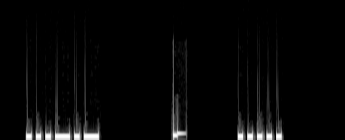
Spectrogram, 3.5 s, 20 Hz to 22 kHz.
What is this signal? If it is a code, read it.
Morse code, heard as a keyed tone, about 25 wpm, 700 Hz. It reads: <SK> 5
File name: Single Character (Letter:Number:Punctuation:Prosign) - Rapid-Fire - 25wpm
